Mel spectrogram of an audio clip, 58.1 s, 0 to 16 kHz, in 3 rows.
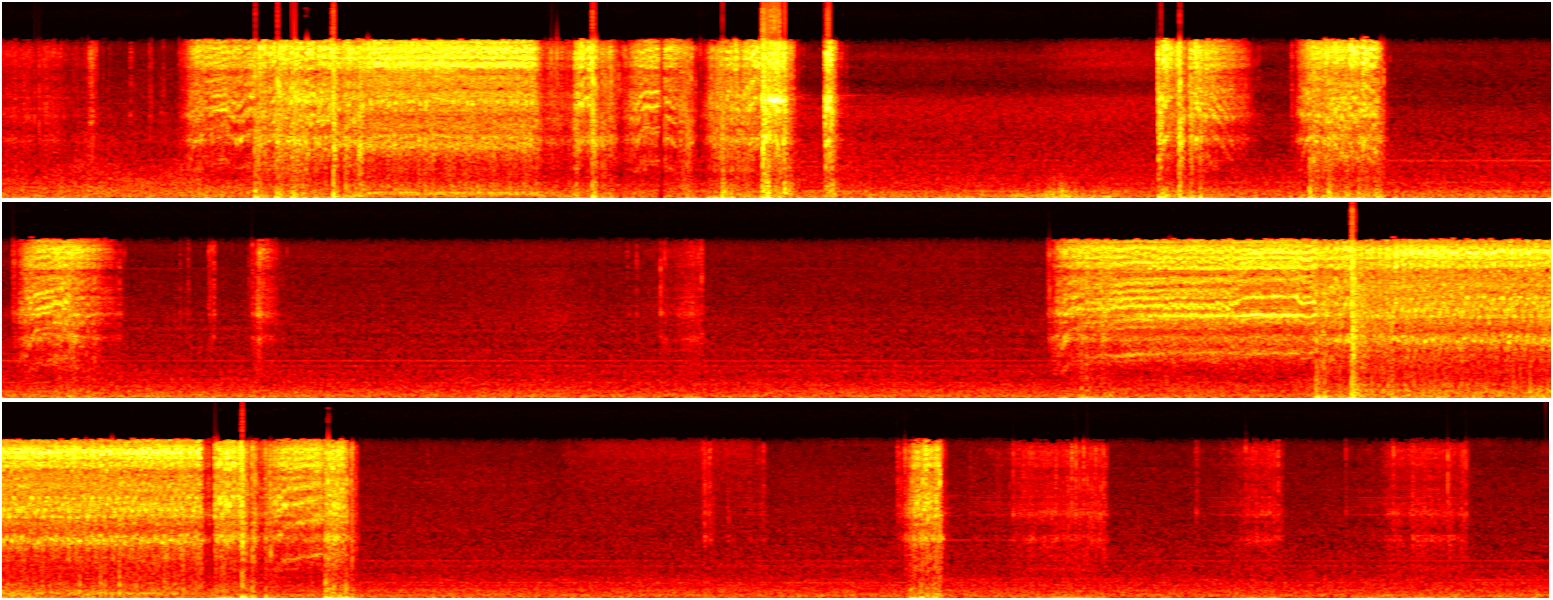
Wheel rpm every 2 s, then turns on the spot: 10, 150, 280, 100, 150, 0, 10, 60, 70, 50, 10, 0, 0, 0, 0, 10, 180, 230, 280, 300, 190, 50, 0, 0, 10, 30, 10, 10, 10.
18-20 50-52 54-58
